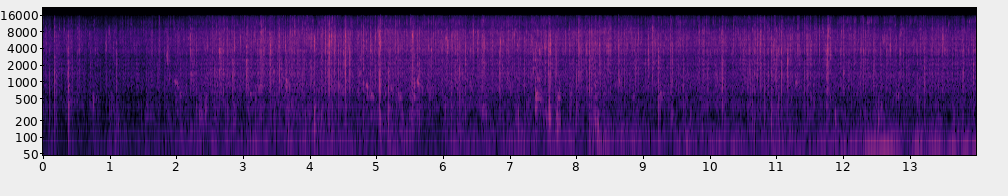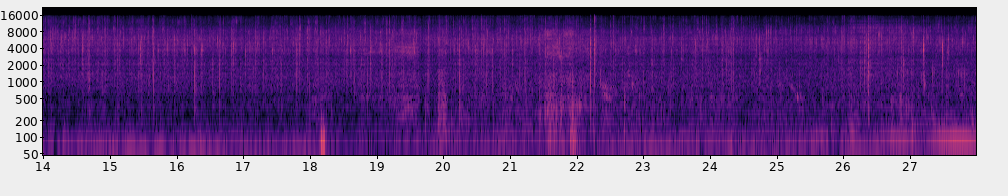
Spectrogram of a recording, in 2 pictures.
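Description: Yakitori chicken skewers sizzling as they cook: a steady hiss with many small crackles and pops.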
